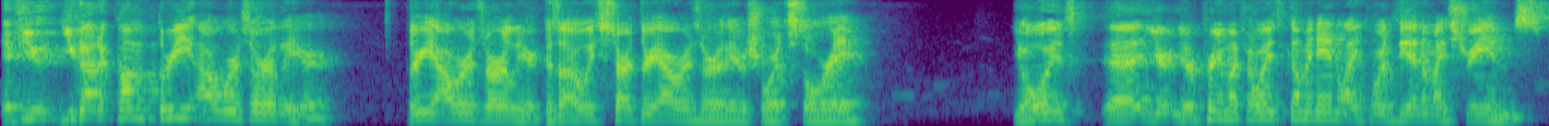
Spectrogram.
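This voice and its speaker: Over music in the background, a man with an American accent talks at a moderate pace in a fairly high pitch, with ordinary pitch variation and very even loudness. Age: 20s. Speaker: gaming streamer. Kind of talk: casual live stream chat. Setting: live stream. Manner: casual.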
